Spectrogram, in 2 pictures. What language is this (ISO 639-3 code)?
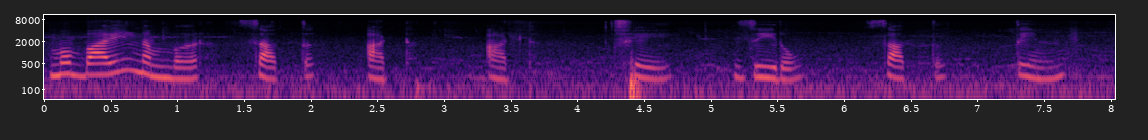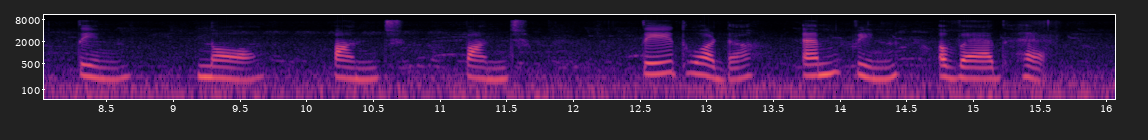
pan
